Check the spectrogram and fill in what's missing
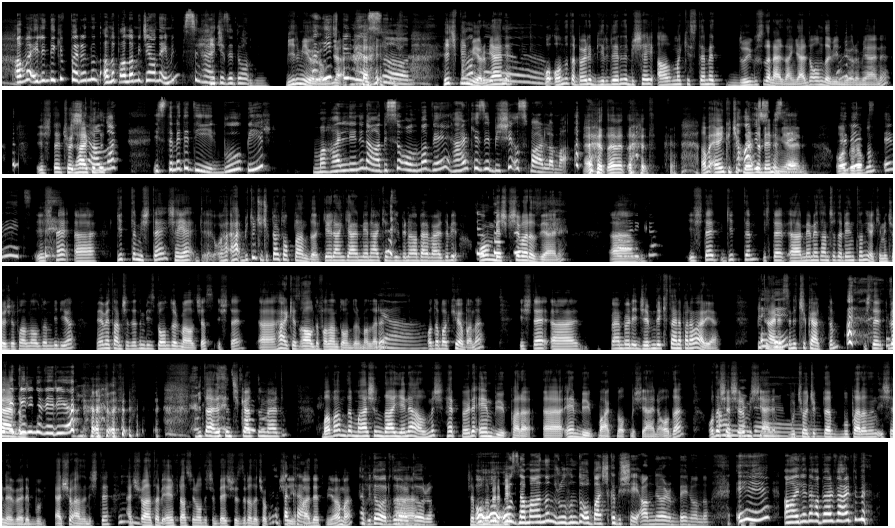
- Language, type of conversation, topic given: Turkish, podcast, Yemek paylaşmak senin için ne anlama geliyor?
- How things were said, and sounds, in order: laughing while speaking: "ya"; other background noise; tapping; unintelligible speech; chuckle; laughing while speaking: "Evet, evet, evet"; chuckle; chuckle; unintelligible speech; chuckle; chuckle; laugh; laughing while speaking: "Evet"; chuckle; laughing while speaking: "Sonra?"; drawn out: "Anladım"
